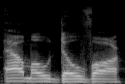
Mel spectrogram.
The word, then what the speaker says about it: Almodovar: Last name is Alm as in Mike, Od as in David, Ov as in Victor, Ar. No, that's a little long. 4 syllables. Almodovar. Pretty easy. But Puerto Rican.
